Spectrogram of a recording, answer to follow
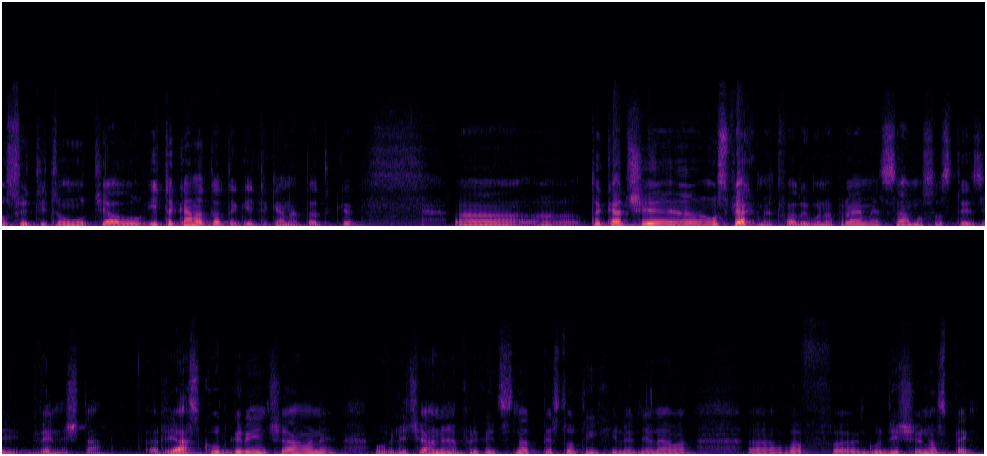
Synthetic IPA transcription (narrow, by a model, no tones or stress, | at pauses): osvɛt̪it̪ɛlˠnot̪ʲalˠoʔit̪ɐkanɐt̪at̪əkəit̪ɐkanɐt̪at̪ə̥kə | t̪ɐkat͡ʃɛospʲjaxmɛt̪ovad̪ɐɡonɐpɾavimɛsamosɐst̪ɛzid̪vɛnɛʃt̪a̰ | ɾʲjaskoːd̪ɡɾɐnit͡ʃavɐnɛovɛlit͡ʃavɐnɛnɐpɾixoii̥snat̪̚pɛt̪st̪ɔt̪inxilʲəd̪ilɛvɐ | vɐfɡod̪iʃɛnɐspɛ̰k̚t̪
